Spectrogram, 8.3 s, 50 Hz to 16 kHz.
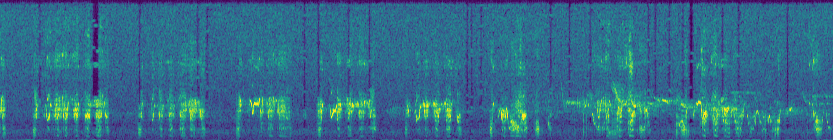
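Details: At a black stork nest in Karula National Park, Estonia, chicks greet the male bringing fish late morning, 11 June 2023: wheezy, buzzy rasps in short clustered bursts, repeated irregularly through the clip.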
